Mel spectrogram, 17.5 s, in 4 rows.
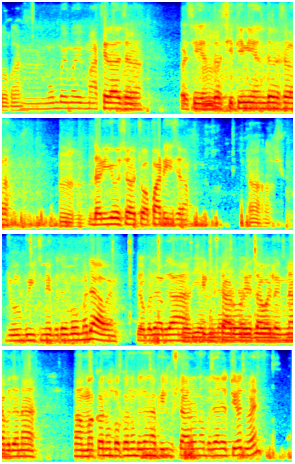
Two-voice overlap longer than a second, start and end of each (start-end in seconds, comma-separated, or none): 11.4-13.2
